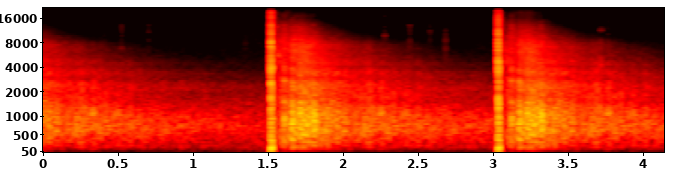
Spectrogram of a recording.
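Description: Two sharp, loud shots from a Browning Hi Power pistol fired at a red steel plate 60 yards away, evenly spaced about a second and a half apart, each followed by a short outdoor echo; no one talks.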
